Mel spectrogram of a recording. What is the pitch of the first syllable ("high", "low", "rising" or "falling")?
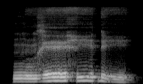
low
